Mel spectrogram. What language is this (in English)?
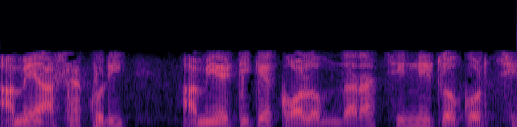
Bangla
